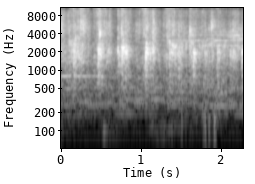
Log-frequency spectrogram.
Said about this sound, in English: You know, they've done such a fantastic job, haven't they? Can we give them a round of applause again?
